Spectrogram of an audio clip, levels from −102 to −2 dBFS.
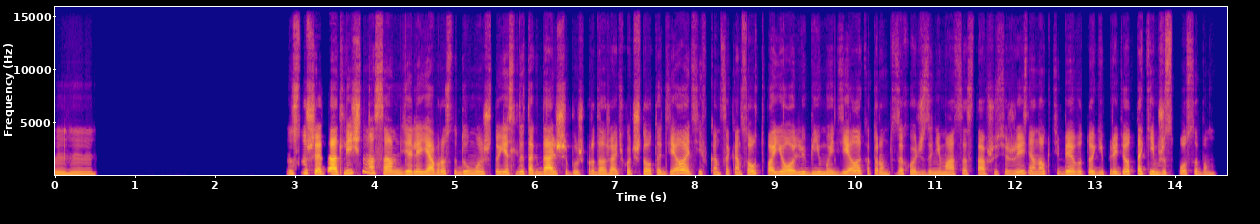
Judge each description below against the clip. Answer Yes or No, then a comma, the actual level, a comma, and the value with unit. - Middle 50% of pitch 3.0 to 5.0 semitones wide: Yes, average, 3.3 semitones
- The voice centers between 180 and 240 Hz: Yes, high, 190 Hz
